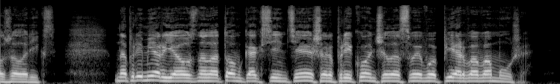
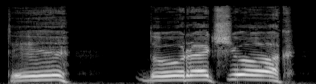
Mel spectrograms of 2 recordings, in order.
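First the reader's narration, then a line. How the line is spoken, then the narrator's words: Breathed out. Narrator (Russian): выдохнул Олен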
